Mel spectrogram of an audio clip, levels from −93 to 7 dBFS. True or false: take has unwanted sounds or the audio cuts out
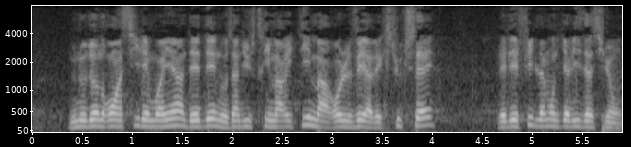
false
